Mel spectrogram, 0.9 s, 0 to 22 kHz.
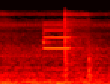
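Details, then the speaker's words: Oxygen concentrator power-on beep: short high electronic beep over faint room hum as an Oxy-med 2 kg pulse-mode portable oxygen concentrator is switched on while charging on AC; a no-breath alarm follows since no cannula is connected. "so we have switched on. You can see the symbol of power here. It means the battery is getting charged, but still there is an alarm which indicates there is an absence of breath."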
